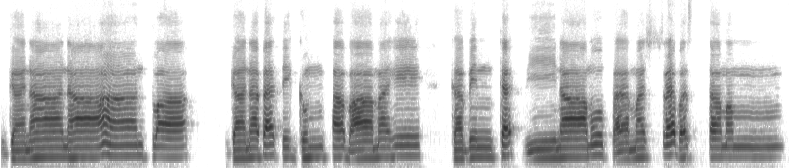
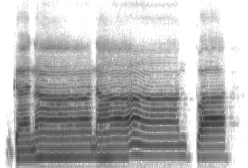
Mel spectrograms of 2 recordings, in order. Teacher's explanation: It's only that vowel which has this. So I am not changing the matra. Like for example, ga is still ga. Na is still na. So I'm just changing the pitch.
